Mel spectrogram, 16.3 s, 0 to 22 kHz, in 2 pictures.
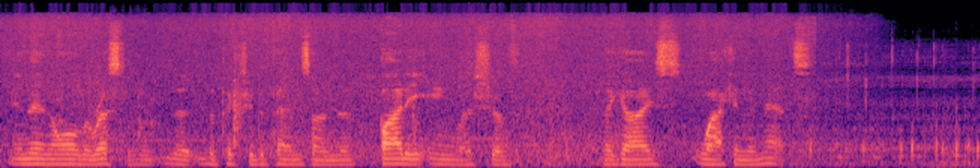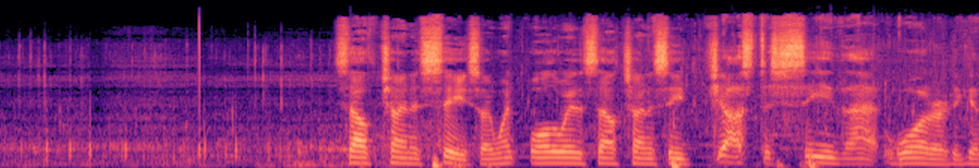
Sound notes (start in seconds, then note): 7.7 water bubbling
